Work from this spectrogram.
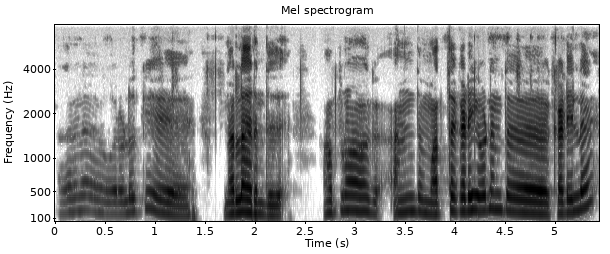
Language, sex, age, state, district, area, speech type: Tamil, male, 18-30, Tamil Nadu, Krishnagiri, rural, spontaneous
